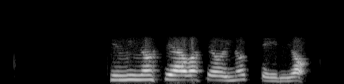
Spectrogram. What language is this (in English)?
Japanese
